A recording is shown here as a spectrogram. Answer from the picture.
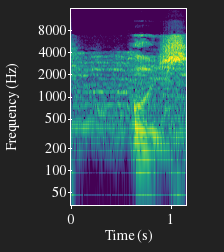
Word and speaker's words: Oz: It's spelled exactly the way Oz is spelled. O-Z. But it's pronounced Uz.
